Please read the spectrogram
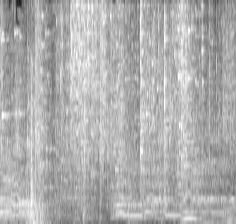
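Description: A loud crash about a third of a second in, amid high, wavering screams and crying during a violent struggle.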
